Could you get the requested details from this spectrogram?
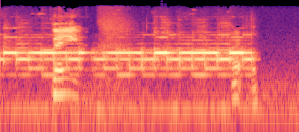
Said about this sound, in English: that's a persistent phone call that just won't stop.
